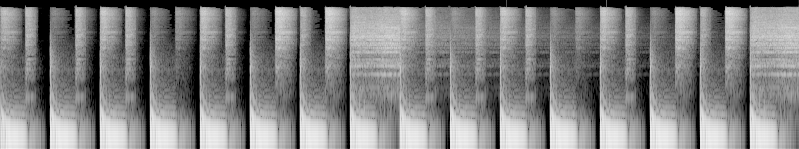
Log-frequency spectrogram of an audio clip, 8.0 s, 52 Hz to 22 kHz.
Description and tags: Electronic rock - Red-ox P4 Rhythm drum 01.Mixed, compressed & limited.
